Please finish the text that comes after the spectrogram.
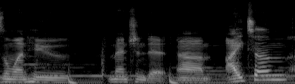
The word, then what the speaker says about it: Aitum: Item, I guess is how you say it. It's AITUM. Might work better. There are some things that I cannot do currently on Item that I know I can do on Sammy.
